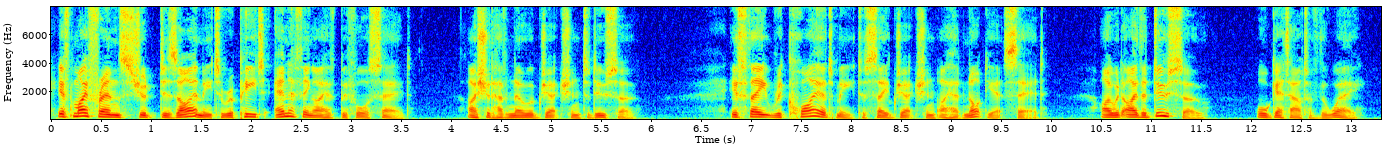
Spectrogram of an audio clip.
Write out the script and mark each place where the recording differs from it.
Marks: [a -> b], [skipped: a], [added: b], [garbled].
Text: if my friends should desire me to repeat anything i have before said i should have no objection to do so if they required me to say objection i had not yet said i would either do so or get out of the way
if my friends should desire me to repeat anything i have before said i should have no objection to do so if they required me to say objection i had not yet said i would either do so or get out of the way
